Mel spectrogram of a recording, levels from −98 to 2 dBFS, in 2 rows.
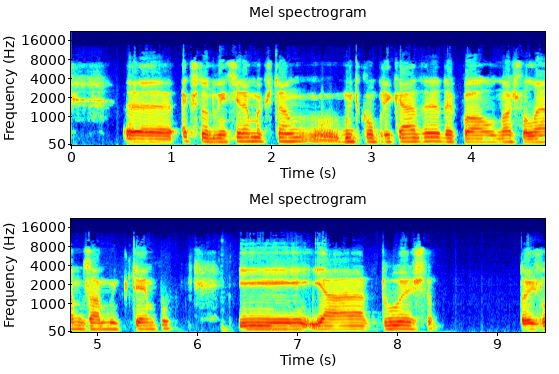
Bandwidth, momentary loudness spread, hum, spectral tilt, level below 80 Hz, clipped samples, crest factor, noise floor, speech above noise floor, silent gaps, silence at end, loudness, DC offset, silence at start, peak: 10.5 kHz; 10 LU; none; -5.5 dB/octave; -52 dBFS; under 0.1%; 12 dB; -65 dBFS; 51 dB; none; 0 s; -14 LUFS; under 0.1%; 0 s; -2 dBFS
